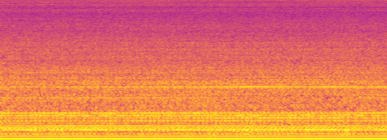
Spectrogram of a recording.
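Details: Turbocharged engine idling after a five-month winter build, with intercooler couplers replaced: smooth, even idle with a steady low rumble, no ticks or knocks; running fine.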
